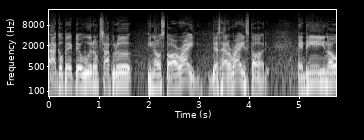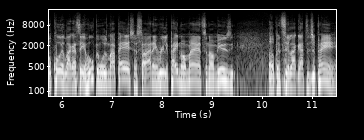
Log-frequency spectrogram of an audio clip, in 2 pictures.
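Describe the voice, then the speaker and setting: Noticeable background noise sits behind a man with a high pitch who talks at a fairly quick pace with very even loudness. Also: ordinary pitch variation. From US South, Memphis, Tennessee. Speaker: rapper. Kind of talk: casual interview chat. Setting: outdoors on a beach.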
